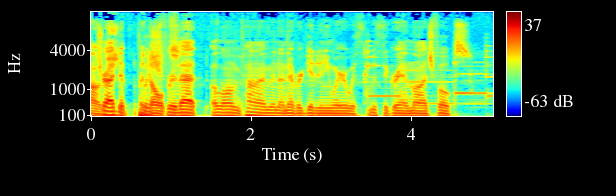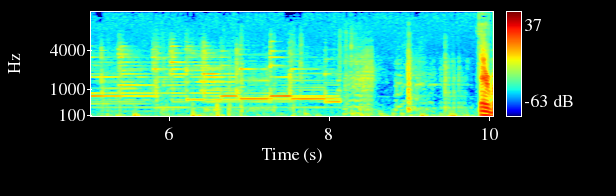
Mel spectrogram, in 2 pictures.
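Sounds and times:
speech: 0:00.0 - 0:04.8, 0:09.9 - 0:10.0
faint noise: 0:00.0 - 0:10.0
phone alarm playing a bright electronic melody: 0:03.4 - 0:08.2.

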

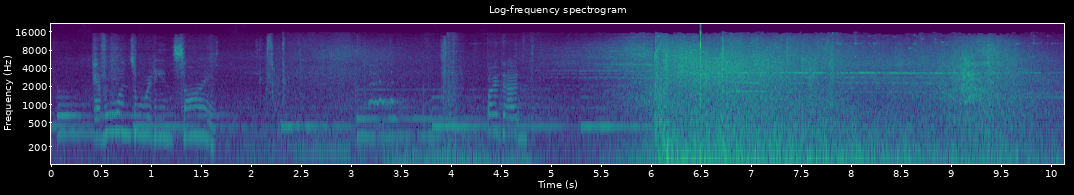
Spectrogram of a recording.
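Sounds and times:
speech: 0:00.5 - 0:06.2
deep booming explosion: 0:05.8 - 0:10.1.

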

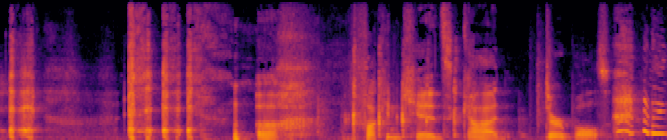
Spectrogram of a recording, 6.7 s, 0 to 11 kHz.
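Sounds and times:
voice imitating a little girl coughing over food: 0:00.0 - 0:00.4, 0:01.3 - 0:02.2
speech: 0:02.3 - 0:06.4.

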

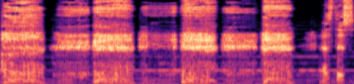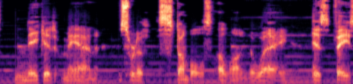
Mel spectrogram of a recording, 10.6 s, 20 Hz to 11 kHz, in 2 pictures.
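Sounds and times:
voice imitating a man groaning and trying to scream: 0:00.0 - 0:04.4
speech: 0:04.9 - 0:10.6.

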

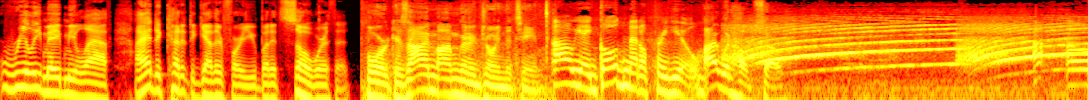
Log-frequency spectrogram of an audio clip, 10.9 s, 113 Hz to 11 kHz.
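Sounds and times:
speech: 0:00.2 - 0:08.0
fire alarm blaring: 0:07.2 - 0:10.8.

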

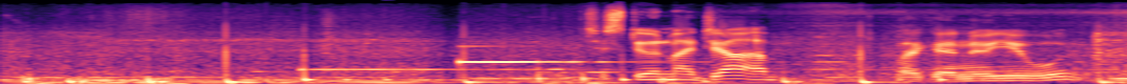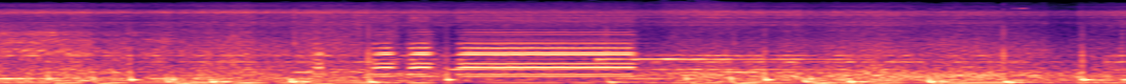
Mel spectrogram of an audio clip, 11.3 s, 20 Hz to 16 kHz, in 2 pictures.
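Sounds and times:
continuous low engine rumble: 0:00.0 - 0:11.2
outdoor noise: 0:00.0 - 0:11.2
speech: 0:03.1 - 0:06.7
car horn honk: 0:07.2 - 0:08.9.

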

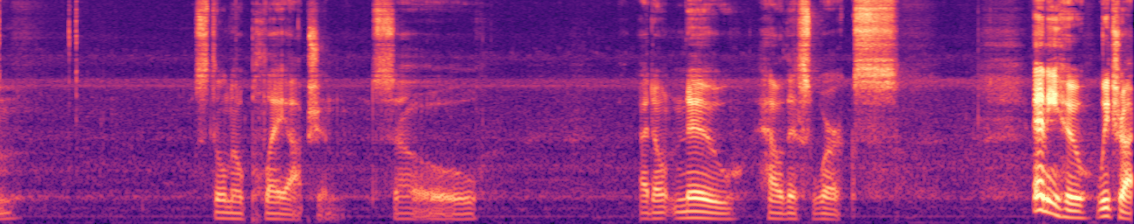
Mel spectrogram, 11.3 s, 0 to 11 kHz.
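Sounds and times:
computer keyboard clicks: 0:00.7 - 0:00.9
speech: 0:02.0 - 0:04.9, 0:06.4 - 0:09.0, 0:10.4 - 0:11.3.

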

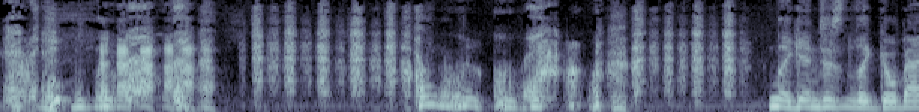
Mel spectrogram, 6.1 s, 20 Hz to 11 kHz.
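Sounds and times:
quick rhythmic panting of short breathy puffs: 0:00.0 - 0:05.7
speech: 0:00.2 - 0:01.3, 0:05.2 - 0:06.1
laughter: 0:00.3 - 0:01.5
human voice imitating a dog's gross guttural noises: 0:02.6 - 0:04.9.

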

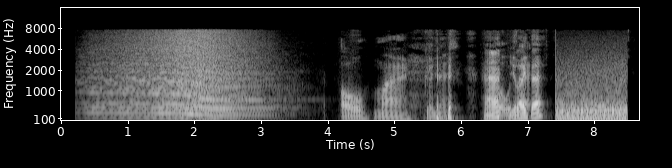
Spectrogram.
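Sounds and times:
car accelerating hard with engine revving: 0:00.2 - 0:03.8, 0:07.4 - 0:08.6
speech: 0:04.2 - 0:07.6
laughter: 0:05.2 - 0:07.2.

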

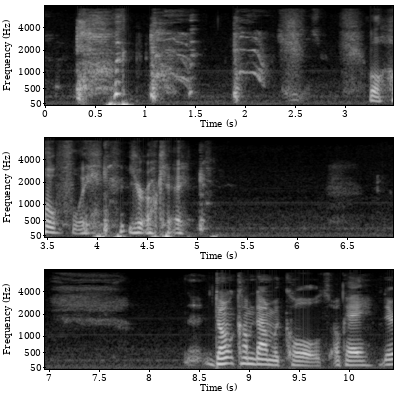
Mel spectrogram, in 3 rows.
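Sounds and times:
person clearing throat: 0:00.0 - 0:02.7, 0:04.0 - 0:05.2
person coughing harshly: 0:00.0 - 0:02.8, 0:03.9 - 0:05.3
speech: 0:03.2 - 0:05.2, 0:08.6 - 0:10.4.

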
